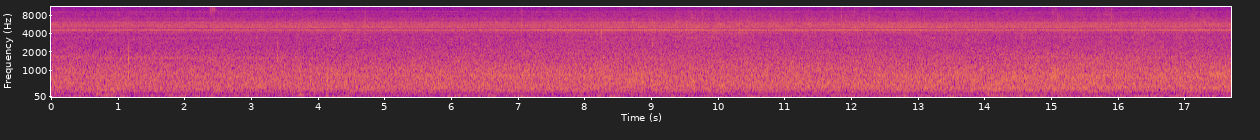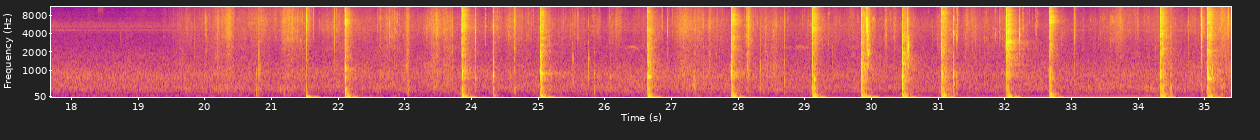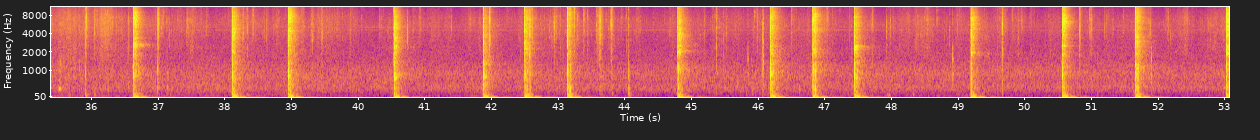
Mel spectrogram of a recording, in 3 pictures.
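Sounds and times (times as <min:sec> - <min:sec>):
blade chopping into tree trunk: 0:20.8 - 0:23.0, 0:23.8 - 0:25.9, 0:26.6 - 0:33.1, 0:34.3 - 0:37.2, 0:38.1 - 0:39.4, 0:40.5 - 0:41.0, 0:41.8 - 0:44.2, 0:44.8 - 0:47.8, 0:49.1 - 0:49.8, 0:50.5 - 0:51.0, 0:51.6 - 0:52.0.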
